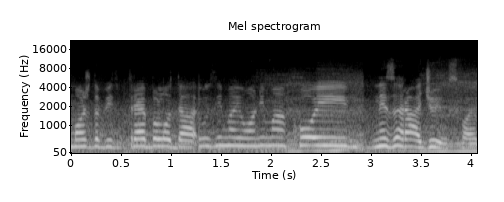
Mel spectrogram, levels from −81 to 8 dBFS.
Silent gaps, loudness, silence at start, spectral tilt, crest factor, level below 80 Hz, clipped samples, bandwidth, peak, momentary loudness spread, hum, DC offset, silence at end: none; -17 LUFS; 0 s; -7.5 dB/octave; 10 dB; -38 dBFS; under 0.1%; 9 kHz; -6 dBFS; 4 LU; none; under 0.1%; 0 s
